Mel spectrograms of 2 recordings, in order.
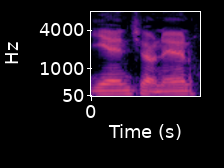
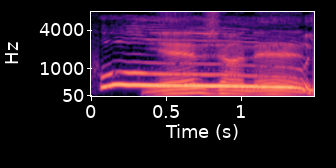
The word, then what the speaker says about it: Yan Xiaonan: Yan Xiaonan. Yan Xiaonan.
